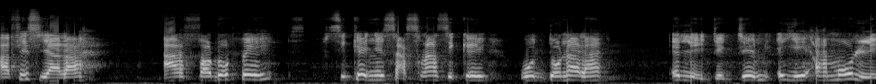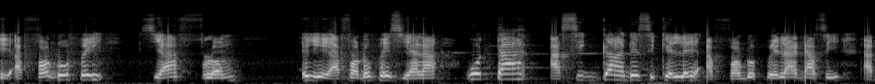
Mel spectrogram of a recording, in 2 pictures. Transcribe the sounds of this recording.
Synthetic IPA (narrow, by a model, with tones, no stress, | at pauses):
a˨fi˦si˨a˨la˦ | a˨fɔ˨ɖo˦ɸe˦ | si˨ke˦ɲɛ̃˦sa̰˨sɾ̃ã˦si˨ke˦ | wo˦d̪o˦nã˦la˦ | e˦le˨d͡ʒe˨d͡ʒe˦me˦je˦ʔa˨me˦wo˦le˨a̰˨fɔ˨ɖo˦ɸe˦ | si˨a˨flɔ˨m | e˦je˦a˨fɔ˨ɖo˦ɸe˦si˨a˨la˦wo˦t̪a˦ | a̰˨si˦ɡã˦ɖe˦si˨ke˦le˦a̰˨fɔ˨ɖo˦ɸe˦la˦ɖa˦si˦a̰˨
